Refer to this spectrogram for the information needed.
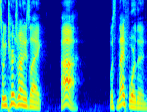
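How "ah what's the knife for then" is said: acted, dry, matter-of-fact, unbothered delivery. Retelling what a game character says on finding a knife: imitating a dry delivery. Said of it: "dry and just like".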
